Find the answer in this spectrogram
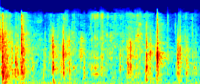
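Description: A folded paper price sheet crinkling and rustling as it is unfolded and flattened by hand: a quick run of sharp crackles, loudest at the start.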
